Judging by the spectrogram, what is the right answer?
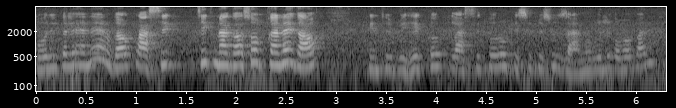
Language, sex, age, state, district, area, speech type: Assamese, female, 30-45, Assam, Nalbari, rural, spontaneous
